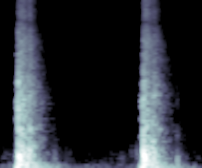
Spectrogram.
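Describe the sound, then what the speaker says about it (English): A zipped cushion cover stuffed with fibre banged twice on a table, giving two dull, close thuds about a second apart with short tails and silence between. "you need to bang it a few times on the table"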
